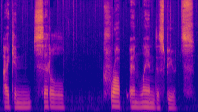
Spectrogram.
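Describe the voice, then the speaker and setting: A man playing a young werewolf duke in an intimate audio roleplay, modest and earnest, speaking informally and haltingly as if unsure of himself. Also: mid-range voice, no room sound, close to an everyday voice. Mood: self-deprecating, reassuring. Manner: hesitant, self-deprecating, informal, halting.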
